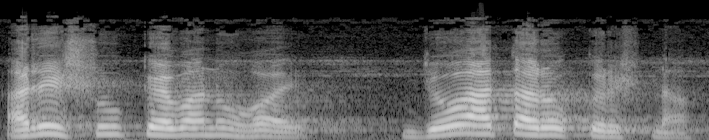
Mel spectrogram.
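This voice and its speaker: Bhima, a strong, hot-tempered warrior who barks out gruff lines, as a male storyteller puts him on. The voice is gravelly, and a long reverb trails behind it. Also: high-pitched, expressive, measured pace, fairly bright tone, full character voice. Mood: angry.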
